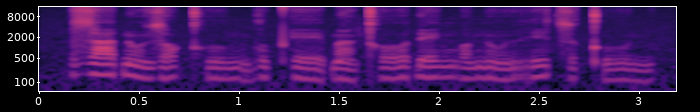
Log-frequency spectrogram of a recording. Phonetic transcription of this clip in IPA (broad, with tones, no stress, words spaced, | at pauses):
za˦ ɗũ˨zɔ˦kʰuː˨ŋ ɡʷi˦pʰeː˨ɓã˨ kʰoː˦ɗeː˦ŋɔ˦ nũ˨ ri˦˨t͡sʊ˨kʼu˨n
